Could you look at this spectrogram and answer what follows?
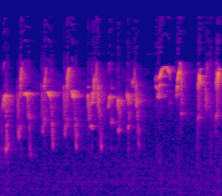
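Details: A grey Timbrado canary sings a quick series of bell-like, slightly descending notes, about four per second, then switches to a higher, sharper rolling phrase.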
